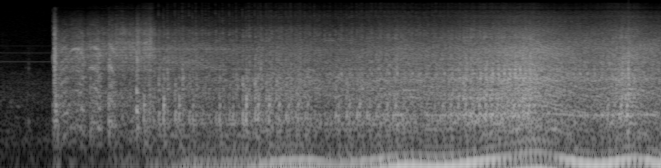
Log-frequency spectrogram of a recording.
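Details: Renault Trafic diesel started after a new fuel filter, EGR already checked: starts straight away, then a lumpy, uneven idle with a wavering beat; not the EGR valve, glow plugs, injector or water in the fuel suspected, unconfirmed.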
